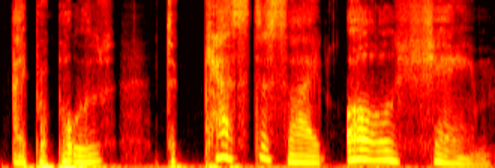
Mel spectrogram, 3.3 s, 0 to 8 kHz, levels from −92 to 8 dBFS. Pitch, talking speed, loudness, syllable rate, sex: 135 Hz, 125 wpm, -19 LUFS, 4.7 syllables/s, male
